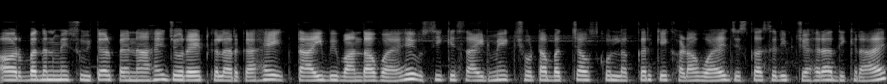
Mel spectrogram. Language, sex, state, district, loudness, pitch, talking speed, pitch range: Hindi, female, Uttar Pradesh, Jyotiba Phule Nagar, -18 LUFS, 200 Hz, 245 wpm, 190-210 Hz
